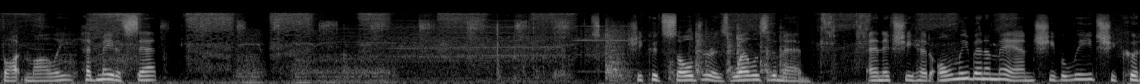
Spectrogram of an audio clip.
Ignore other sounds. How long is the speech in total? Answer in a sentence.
The speech can be heard for 7 seconds in total.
